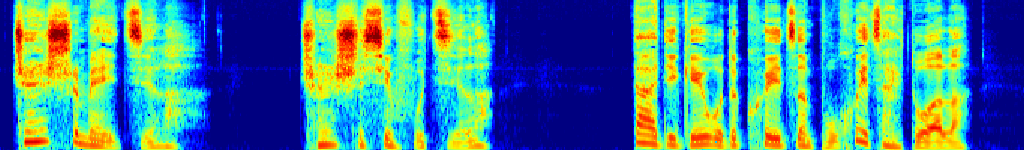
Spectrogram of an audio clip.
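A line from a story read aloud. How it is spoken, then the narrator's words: Two voices, admiring. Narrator (Chinese): 两人感叹道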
